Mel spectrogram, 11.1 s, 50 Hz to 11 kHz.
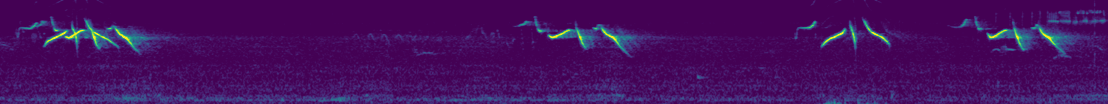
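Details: Common rosefinch recorded with a Fujifilm X-T3 camera, singing four short whistled phrases of clear, slurred notes that rise and fall, spaced a few seconds apart over a soft, steady background hiss.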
